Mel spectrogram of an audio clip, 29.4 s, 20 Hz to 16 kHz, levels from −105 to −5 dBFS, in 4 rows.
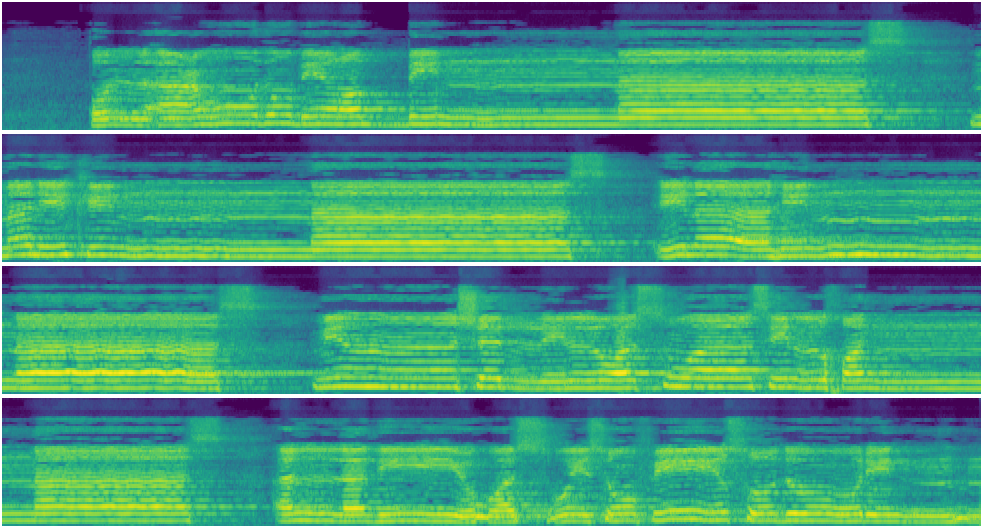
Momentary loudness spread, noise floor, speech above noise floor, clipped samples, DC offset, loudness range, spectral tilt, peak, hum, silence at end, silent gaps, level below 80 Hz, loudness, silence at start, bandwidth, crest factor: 10 LU; -49 dBFS; 35 dB; under 0.1%; under 0.1%; 5 LU; -3.5 dB/octave; 0 dBFS; none; 0 s; none; -54 dBFS; -14 LUFS; 0.7 s; 9 kHz; 14 dB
